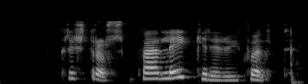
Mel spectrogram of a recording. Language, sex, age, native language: Icelandic, female, 20-29, Icelandic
